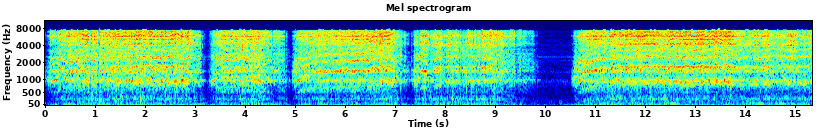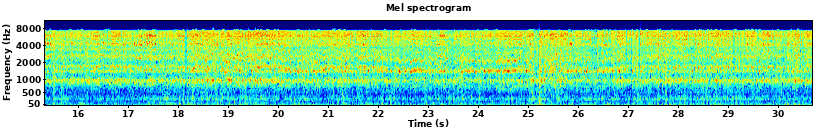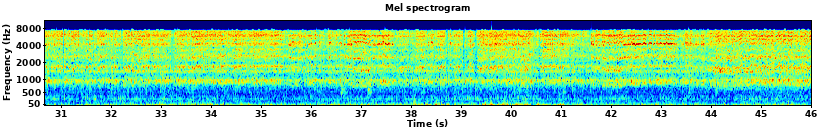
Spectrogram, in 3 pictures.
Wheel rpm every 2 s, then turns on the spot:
150, 160, 110, 170, 130, 110, 220, 230, 230, 230, 230, 210, 200, 210, 230, 240, 230, 230, 220, 230, 230, 230, 200.
none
